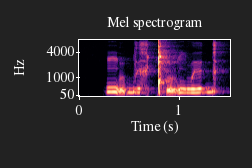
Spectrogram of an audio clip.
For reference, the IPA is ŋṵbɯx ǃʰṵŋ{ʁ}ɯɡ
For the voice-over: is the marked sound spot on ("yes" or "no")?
no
